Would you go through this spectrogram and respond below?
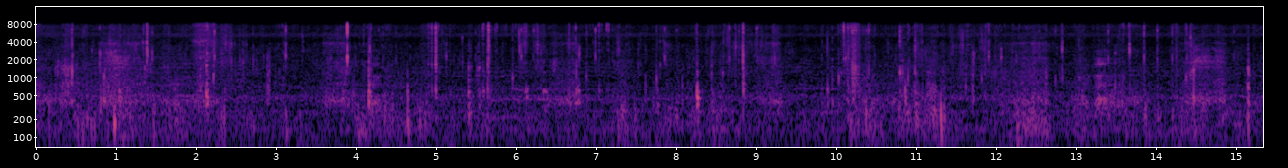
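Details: Honey bee swarm, the second one caught, being moved from a small temporary box into a larger regular hive where the bees are drawing comb. A steady low buzzing hum carries throughout, broken by frequent clicks and knocks of hive handling.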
